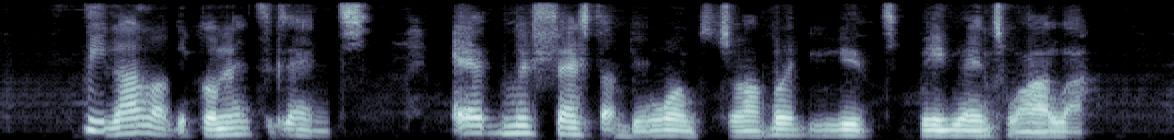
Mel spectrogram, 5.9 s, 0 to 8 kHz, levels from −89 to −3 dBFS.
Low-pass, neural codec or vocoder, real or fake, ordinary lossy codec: 7.2 kHz; codec, 16 kHz in and 24 kHz out, 0.6 kbps, FireRedTTS-2 codec; fake; none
